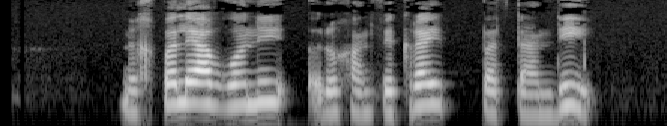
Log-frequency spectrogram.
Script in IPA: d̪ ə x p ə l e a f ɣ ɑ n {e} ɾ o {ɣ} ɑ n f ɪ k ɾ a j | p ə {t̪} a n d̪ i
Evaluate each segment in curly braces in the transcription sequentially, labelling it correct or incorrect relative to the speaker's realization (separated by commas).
incorrect, incorrect, correct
